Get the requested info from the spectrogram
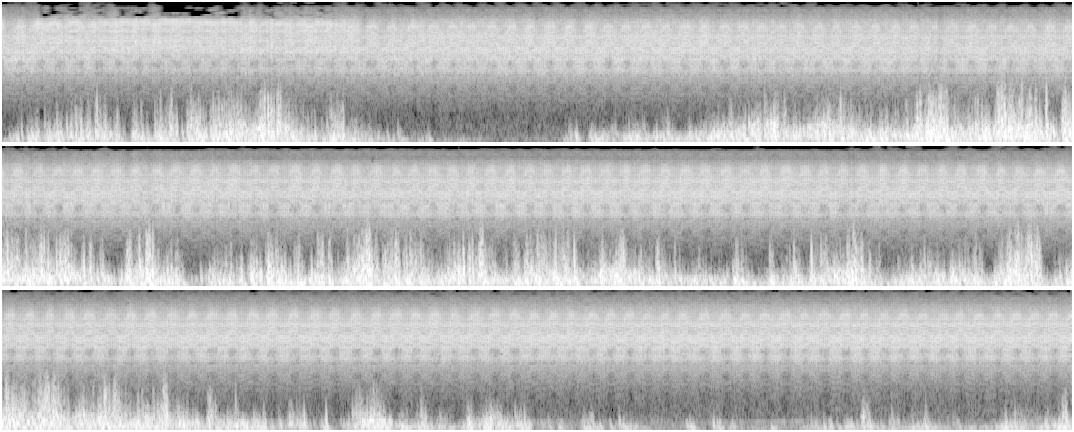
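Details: A male bear cicada in Osaka sings a loud, harsh, unbroken buzz that fills the air, calling beside the shed nymphal skin it emerged from.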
